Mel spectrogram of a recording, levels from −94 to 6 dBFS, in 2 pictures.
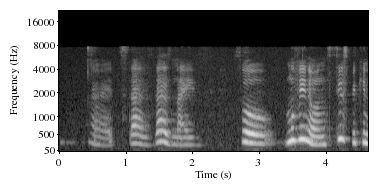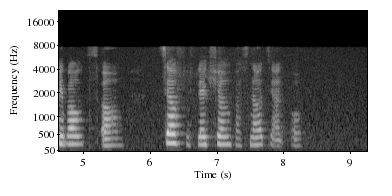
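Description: No faults are audible in the speech; the call microphone processing trims the lowest bass and leaves nothing above 8 kHz, both as expected for that path.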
